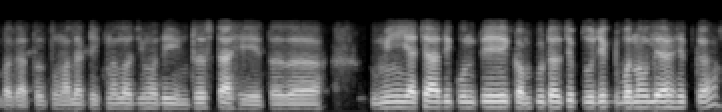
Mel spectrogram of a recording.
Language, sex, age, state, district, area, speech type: Marathi, female, 18-30, Maharashtra, Bhandara, urban, conversation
